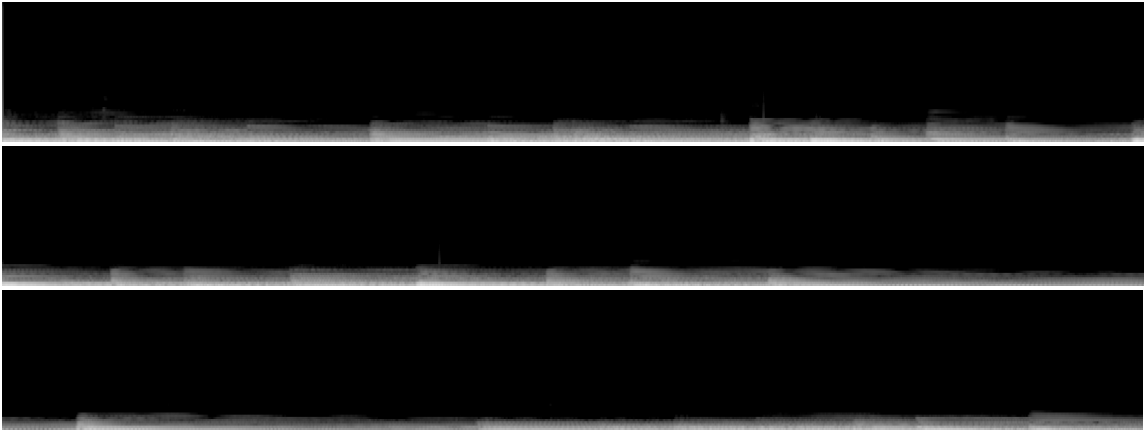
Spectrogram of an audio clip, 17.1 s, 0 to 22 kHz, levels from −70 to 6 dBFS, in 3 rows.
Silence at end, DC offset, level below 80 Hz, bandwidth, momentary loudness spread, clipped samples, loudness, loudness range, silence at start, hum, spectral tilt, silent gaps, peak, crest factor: 0 s; under 0.1%; -46 dBFS; 3.8 kHz; 13 LU; under 0.1%; -16 LUFS; 7 LU; 0 s; none; -9 dB/octave; none; 0 dBFS; 14 dB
